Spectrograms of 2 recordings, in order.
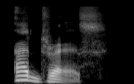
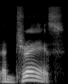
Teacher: the first word, address, noun, it is a rising intonation to falling intonation. Address. Now, when it is used as verb, the intonation is just changed.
